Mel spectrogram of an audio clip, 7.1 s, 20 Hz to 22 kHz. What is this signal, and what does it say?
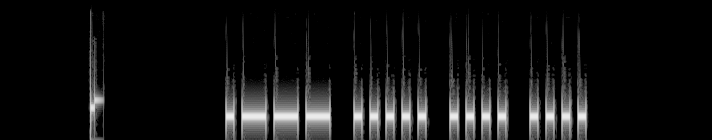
Morse code, heard as a keyed tone, about 15 wpm, 700 Hz. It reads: J5HH
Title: Four Challenging Letter-Number Combinations 15wpm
